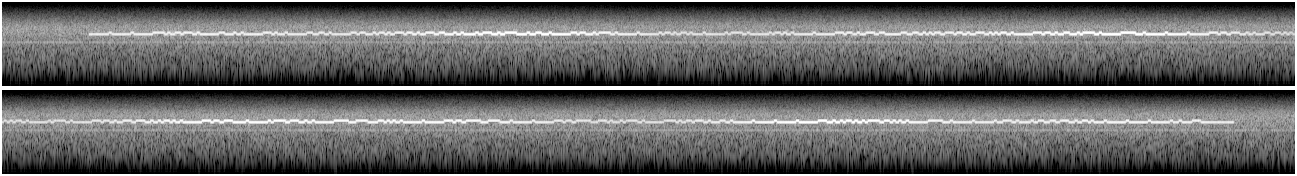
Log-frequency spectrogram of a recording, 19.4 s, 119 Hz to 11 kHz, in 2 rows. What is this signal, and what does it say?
RTTY (45.45 baud, 170 Hz shift), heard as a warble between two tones, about 2000 Hz centre, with radio static, fading and a steady whistle near 1260 Hz. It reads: CHILD ACKNOWLEDGED AVIS AS WET NURSE AND MENTOR TO THE UNDERTAKING.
